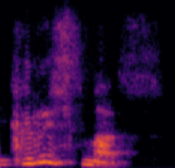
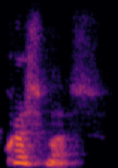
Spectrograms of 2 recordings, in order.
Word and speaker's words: Christmas: people will say christmas i noticed foreigners often will accentuate the letter t and they say christmas no we just have to say christmas the tea is almost non-existent again christmas that's how it's pronounced christmas time and then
